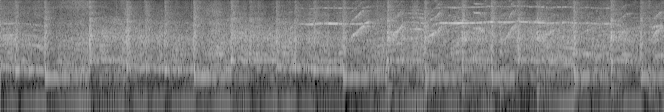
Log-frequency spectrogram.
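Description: Electronic dance music from a DJ set over a loud sound system, with a steady drum beat and a repeating synth line; short rising high notes come in about halfway.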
